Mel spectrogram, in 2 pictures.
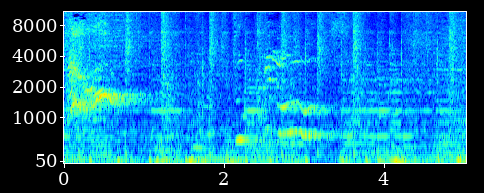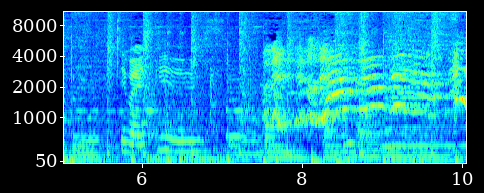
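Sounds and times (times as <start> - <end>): children calling out: 0.0 - 1.1, 7.5 - 10.0
background music: 0.0 - 10.0.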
